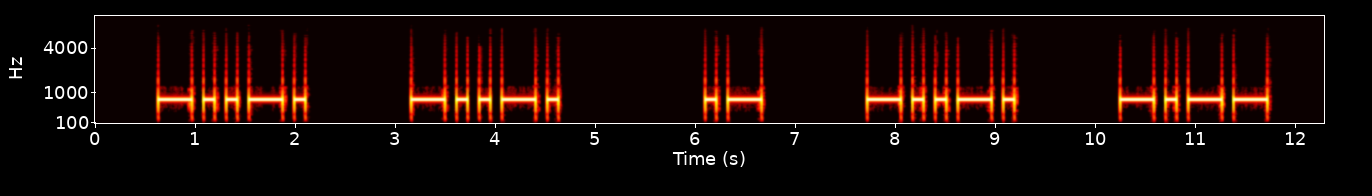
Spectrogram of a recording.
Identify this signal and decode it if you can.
Morse code, heard as a keyed tone, about 10 wpm, spaced as for 6 wpm, 800 Hz. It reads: //A/Y
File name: LEZIONI / 10 SIGNS / 10A SLASH ws 10wpm 4121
